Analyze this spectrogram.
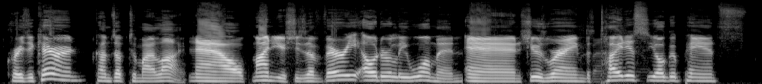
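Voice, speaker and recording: The man has a fairly high pitch and ordinary pitch variation. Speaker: storytime youtuber. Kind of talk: storytelling monologue. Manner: fast; sometimes hard to understand.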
